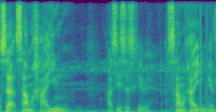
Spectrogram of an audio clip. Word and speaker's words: Samhain: O sea, Samhain. Así se escribe, Samhain.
